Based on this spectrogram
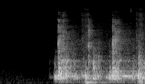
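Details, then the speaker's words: Samsung washer-dryer with a broken drum shaft: the loose drum, rocked by hand, shows large play and gives loud metallic scraping knocks at the rear and sides, the typical broken-shaft sound. It can jam against the plastic tub. "tá solto e o barulho ele é bem característico do eixo raspando lá atrás ó podemos ver também a folga que fica é uma folga grande e quando gira ele fica batendo batendo e raspando aqui nas laterais"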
